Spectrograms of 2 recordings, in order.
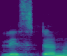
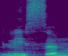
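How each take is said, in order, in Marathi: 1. t चा आवाज उच्चारला जातो. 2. t चा आवाज सायलेंट आहे. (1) "लिस्टन वाचायचं नाही" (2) "टी सायलेंट आहे, लिसन म्हणायचं"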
